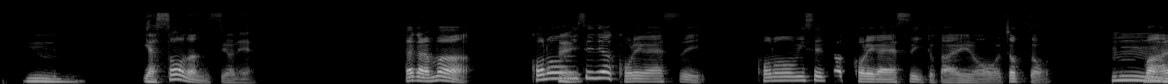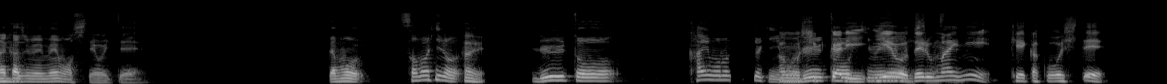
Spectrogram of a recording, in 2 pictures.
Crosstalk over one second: present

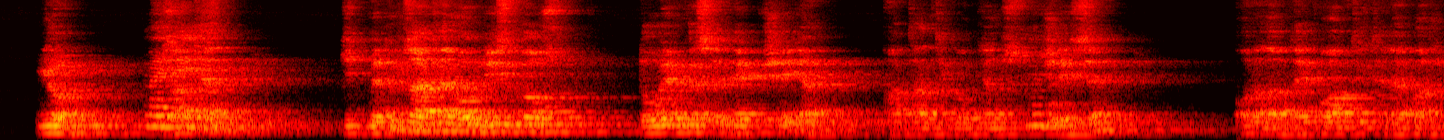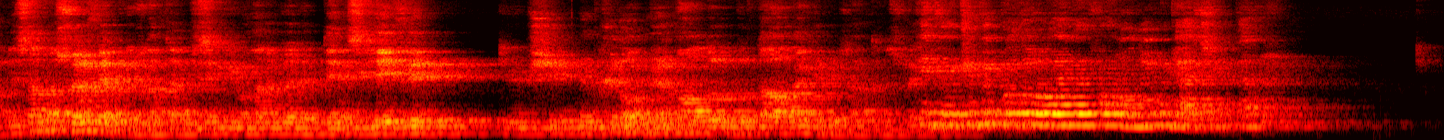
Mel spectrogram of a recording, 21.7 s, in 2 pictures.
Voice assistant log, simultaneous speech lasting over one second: none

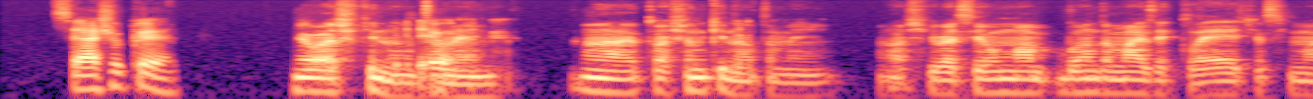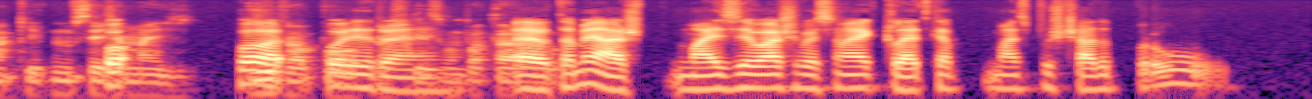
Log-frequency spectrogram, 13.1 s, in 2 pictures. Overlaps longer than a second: present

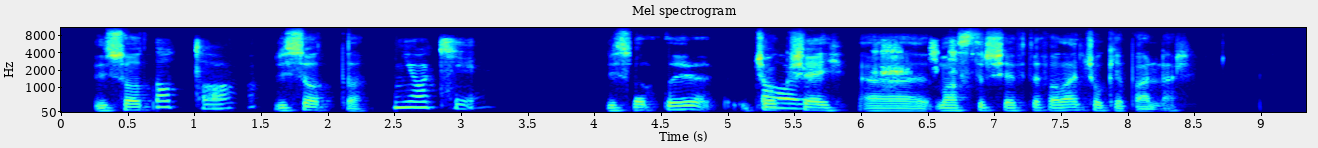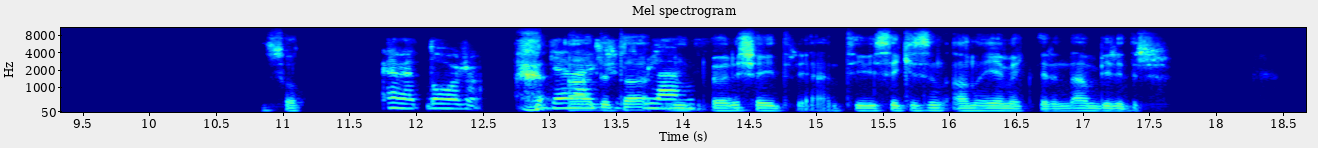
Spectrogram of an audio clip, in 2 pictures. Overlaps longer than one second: present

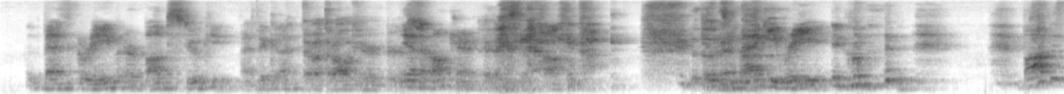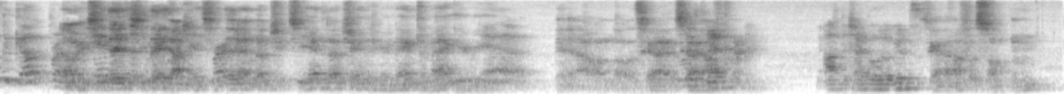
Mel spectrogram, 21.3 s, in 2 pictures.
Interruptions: present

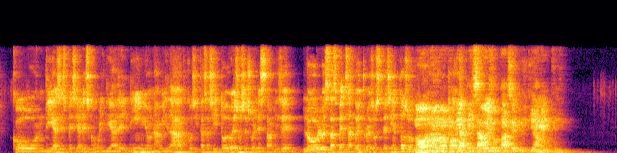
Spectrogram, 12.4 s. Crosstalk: present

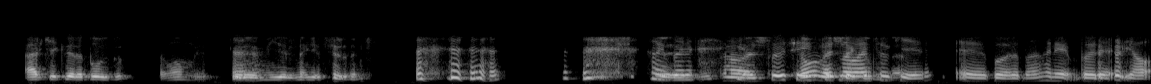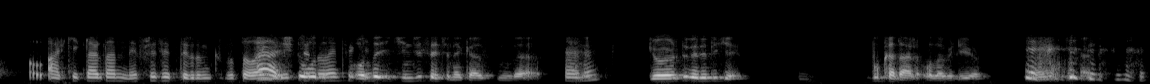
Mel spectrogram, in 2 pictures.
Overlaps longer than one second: present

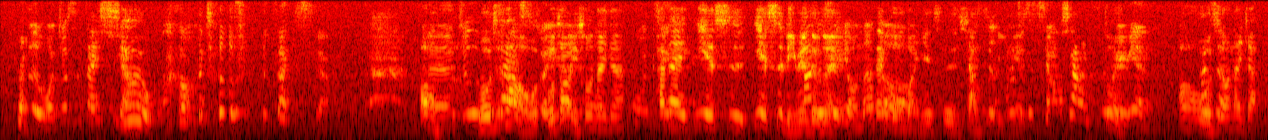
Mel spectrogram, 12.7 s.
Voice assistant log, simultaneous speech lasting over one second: present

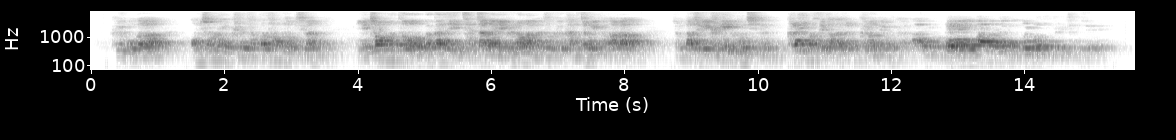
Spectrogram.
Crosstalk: none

